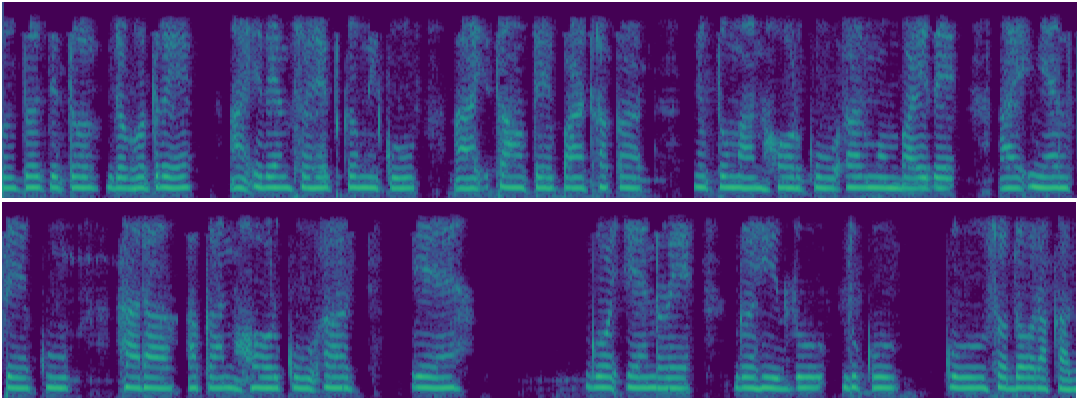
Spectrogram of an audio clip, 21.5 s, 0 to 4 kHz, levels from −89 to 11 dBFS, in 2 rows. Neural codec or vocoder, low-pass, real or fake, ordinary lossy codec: vocoder, 44.1 kHz, 128 mel bands, Pupu-Vocoder; 3.6 kHz; fake; MP3, 32 kbps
